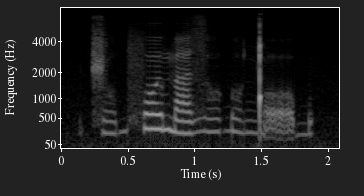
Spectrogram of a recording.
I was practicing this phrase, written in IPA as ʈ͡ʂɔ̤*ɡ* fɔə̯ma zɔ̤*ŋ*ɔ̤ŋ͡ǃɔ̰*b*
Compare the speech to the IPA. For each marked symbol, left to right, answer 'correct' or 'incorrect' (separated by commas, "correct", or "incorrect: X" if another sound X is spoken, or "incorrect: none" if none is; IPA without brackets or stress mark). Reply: incorrect: b, incorrect: ɠ, correct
